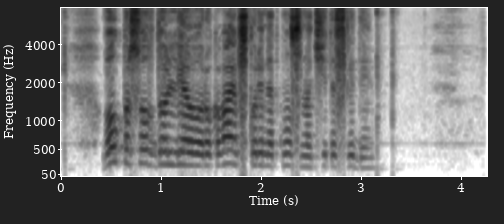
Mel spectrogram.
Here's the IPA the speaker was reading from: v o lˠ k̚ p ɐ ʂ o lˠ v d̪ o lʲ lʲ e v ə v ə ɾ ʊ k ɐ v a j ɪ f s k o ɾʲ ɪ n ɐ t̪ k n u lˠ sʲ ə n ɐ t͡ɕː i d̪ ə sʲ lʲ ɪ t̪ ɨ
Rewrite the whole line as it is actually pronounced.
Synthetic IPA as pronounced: v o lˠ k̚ p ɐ ʂ o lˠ v d̪ o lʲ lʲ e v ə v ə ɾ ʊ k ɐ v a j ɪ f s k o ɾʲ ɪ n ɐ t̪ k n u lˠ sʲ ə n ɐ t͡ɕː i t̪ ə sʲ lʲ ɪ d̪ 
